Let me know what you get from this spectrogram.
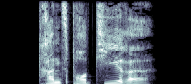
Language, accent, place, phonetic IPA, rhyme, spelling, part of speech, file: German, Germany, Berlin, [ˌtʁanspɔʁˈtiːʁə], -iːʁə, transportiere, verb, De-transportiere.ogg
- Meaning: inflection of transportieren: 1. first-person singular present 2. first/third-person singular subjunctive I 3. singular imperative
